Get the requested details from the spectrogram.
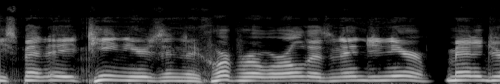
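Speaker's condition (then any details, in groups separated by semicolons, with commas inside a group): Parkinson's disease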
